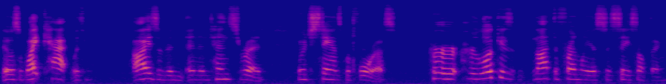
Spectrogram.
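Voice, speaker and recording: A woman hosting a game playthrough, reading visual novel text aloud with animated, casual reactions and stumbling over words now and then. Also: medium pitch, normal speed, low-quality recording. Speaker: host of a video game playthrough. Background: game background music.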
